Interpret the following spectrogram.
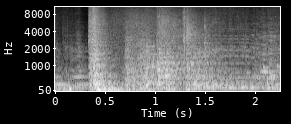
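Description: A loud, sudden bang about a third of a second in, fading out over about a second, with low, dark film music underneath.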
